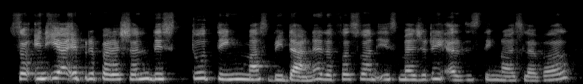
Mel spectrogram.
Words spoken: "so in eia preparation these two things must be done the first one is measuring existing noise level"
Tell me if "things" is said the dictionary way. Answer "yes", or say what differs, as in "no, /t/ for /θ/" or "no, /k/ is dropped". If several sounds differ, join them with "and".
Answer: no, /t/ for /θ/ and /z/ is dropped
